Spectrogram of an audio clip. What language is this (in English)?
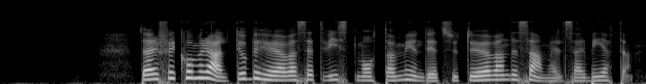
Swedish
